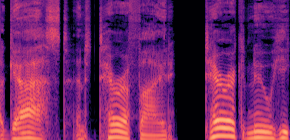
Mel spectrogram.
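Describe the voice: Plain reading aloud carries lively intonation against a quiet background.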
